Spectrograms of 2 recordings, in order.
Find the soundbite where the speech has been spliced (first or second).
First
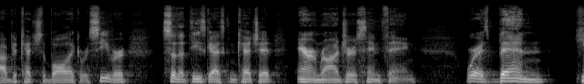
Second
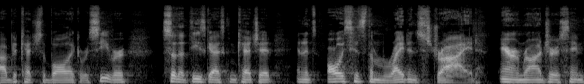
first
